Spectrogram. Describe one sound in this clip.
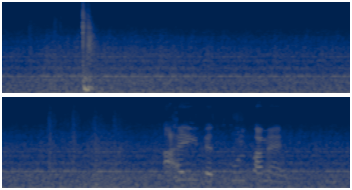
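Punches thud in a fight.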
